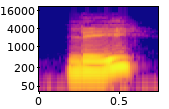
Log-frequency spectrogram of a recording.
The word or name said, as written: leu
